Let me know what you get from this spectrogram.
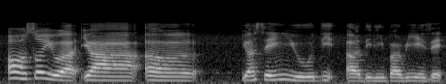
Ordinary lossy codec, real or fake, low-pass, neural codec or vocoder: none; real; 7.2 kHz; none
